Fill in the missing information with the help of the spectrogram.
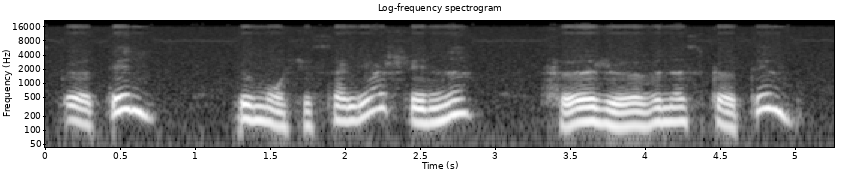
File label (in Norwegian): skotin, Numedalsmål; skøtin; Adjektiv; Jakt, fangst, fiske; Veggli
